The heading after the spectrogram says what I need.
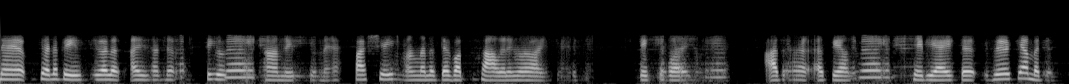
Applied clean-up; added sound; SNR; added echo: neural separator model SepFormer WHAMR!.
